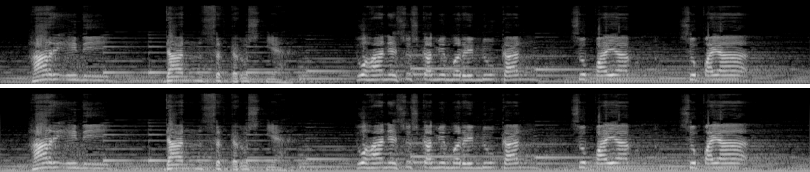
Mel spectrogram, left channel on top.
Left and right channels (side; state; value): right; noise; hum, 10 dB below the sound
